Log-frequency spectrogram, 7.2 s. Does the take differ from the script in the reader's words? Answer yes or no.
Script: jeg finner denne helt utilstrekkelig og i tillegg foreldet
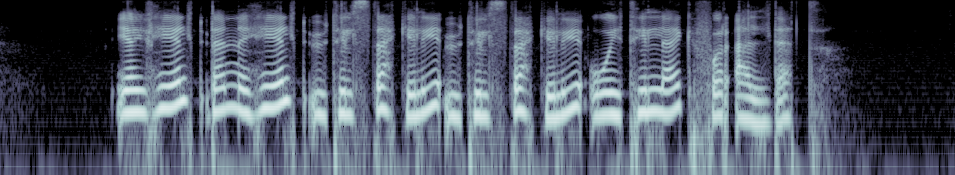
yes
